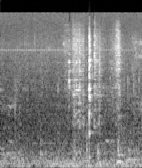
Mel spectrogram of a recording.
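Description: Plates and cutlery clinking and scraping as food is served onto a plate, with a few sharp clicks a little past halfway and one more near the end, over a low steady room rumble.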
